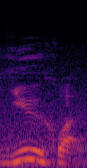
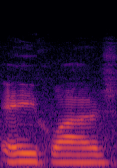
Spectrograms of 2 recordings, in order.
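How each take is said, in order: First: The word begins with an intense 'oo' vowel. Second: The word begins with an open 'ah' vowel. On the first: The speaker calls it right. "It's the U tree. It's u huaj" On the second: The speaker calls it wrong. "it's not a huaj. You know, that's not it"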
